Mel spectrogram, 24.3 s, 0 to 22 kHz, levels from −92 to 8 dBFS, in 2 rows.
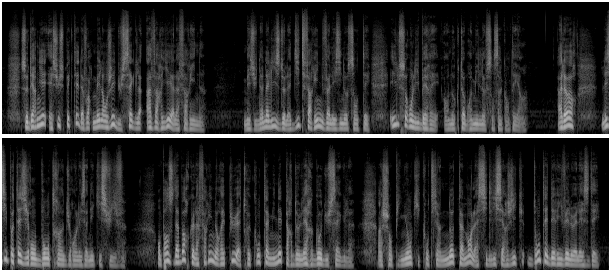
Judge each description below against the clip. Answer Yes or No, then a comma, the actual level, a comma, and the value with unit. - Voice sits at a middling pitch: No, low, 125 Hz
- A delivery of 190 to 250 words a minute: No, average, 165 wpm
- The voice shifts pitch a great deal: Yes, wide, 6.2 semitones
